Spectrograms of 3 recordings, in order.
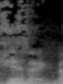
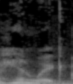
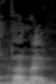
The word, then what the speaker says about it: Henwick: I think I saw Jessica Hennick, which is, we have learned how you pronounce Hennick, not Henwick, all this time. – Yeah, the woman playing Colleen Wing. You pronounce her name Hennick.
